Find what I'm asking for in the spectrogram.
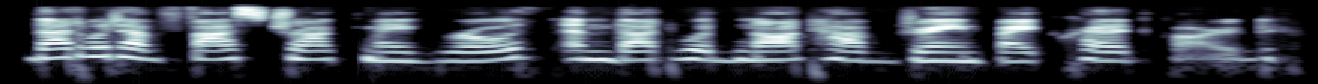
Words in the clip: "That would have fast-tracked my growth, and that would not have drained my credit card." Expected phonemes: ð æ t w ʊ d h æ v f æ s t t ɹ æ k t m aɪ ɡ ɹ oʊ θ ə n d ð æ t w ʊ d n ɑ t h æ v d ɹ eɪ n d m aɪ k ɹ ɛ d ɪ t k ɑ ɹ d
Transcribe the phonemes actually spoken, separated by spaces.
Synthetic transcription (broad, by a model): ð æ t w ʊ d h æ v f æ s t t ɹ æ k t m aɪ ɡ ɹ oʊ θ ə n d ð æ t w ʊ d n ɑ t h æ v d ɹ eɪ n d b aɪ k ɹ ɛ d ɪ t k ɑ ɹ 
